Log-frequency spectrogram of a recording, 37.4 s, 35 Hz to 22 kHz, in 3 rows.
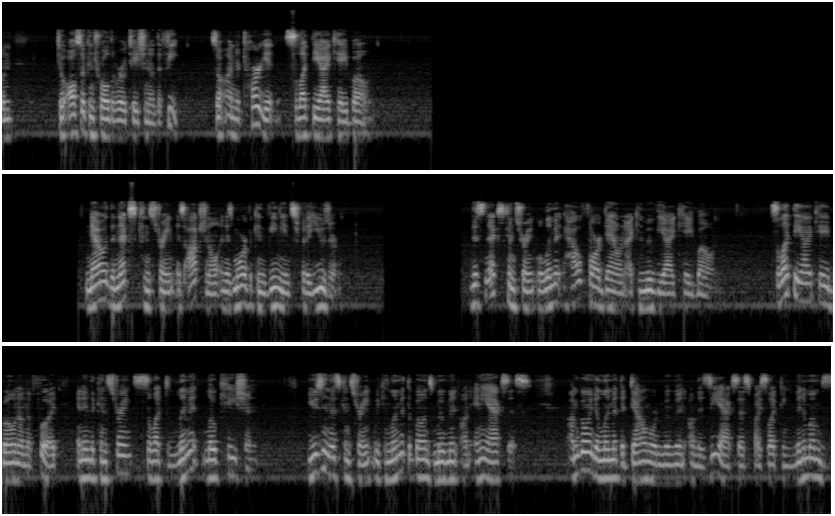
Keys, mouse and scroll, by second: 4.7-5.7 drag, 9.2-11.2 right drag, 10.5 r, 12.6-13.4 drag, 13.4 r, 16.8-19.1 middle drag, 22.5-24.5 drag, 30.3-32.2 drag.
